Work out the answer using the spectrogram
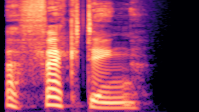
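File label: "affecting", US English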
